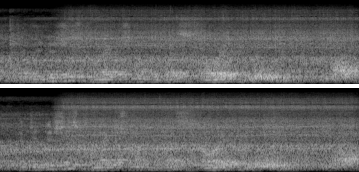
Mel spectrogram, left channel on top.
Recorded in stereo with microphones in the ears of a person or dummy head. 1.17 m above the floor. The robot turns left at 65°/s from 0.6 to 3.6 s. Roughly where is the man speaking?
Ahead right.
